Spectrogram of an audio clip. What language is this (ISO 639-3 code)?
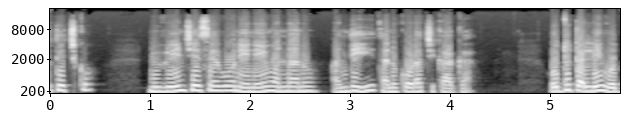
tel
